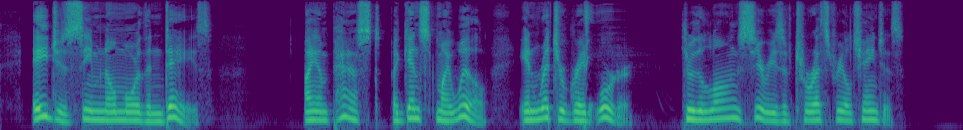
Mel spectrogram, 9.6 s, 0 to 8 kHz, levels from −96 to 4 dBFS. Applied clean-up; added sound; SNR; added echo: neural mask model DeepFilterNet 3.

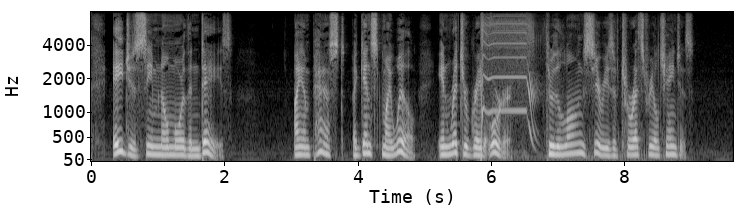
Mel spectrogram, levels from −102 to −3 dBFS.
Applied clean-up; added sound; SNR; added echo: none; Drill; 14 dB; none.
